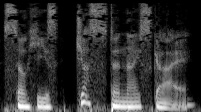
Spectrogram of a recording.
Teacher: 这个 just 呢，加了一个特别重的一个重音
